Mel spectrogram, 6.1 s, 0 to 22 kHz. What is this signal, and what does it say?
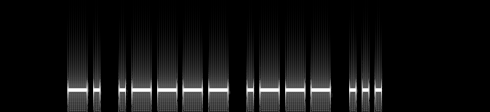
Morse code, heard as a keyed tone, about 15 wpm, 700 Hz. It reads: N1JS
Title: USA Call Signs - 4 Characters - 4x Character Spacing - 15wpm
